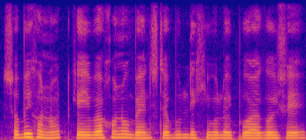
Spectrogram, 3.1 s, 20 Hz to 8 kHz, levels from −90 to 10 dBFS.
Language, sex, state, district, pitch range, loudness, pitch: Assamese, male, Assam, Sonitpur, 160-180 Hz, -17 LUFS, 165 Hz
